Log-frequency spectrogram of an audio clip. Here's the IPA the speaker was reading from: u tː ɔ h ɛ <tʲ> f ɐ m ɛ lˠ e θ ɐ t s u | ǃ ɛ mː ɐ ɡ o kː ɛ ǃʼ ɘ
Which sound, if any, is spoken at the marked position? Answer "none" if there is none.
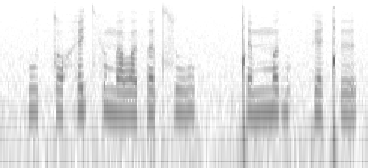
tʲ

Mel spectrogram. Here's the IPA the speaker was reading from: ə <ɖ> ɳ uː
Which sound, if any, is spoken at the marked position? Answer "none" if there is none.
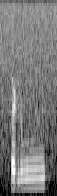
ɖ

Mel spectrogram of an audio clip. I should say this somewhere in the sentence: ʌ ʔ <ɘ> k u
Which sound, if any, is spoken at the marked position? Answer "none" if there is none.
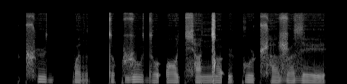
ʉ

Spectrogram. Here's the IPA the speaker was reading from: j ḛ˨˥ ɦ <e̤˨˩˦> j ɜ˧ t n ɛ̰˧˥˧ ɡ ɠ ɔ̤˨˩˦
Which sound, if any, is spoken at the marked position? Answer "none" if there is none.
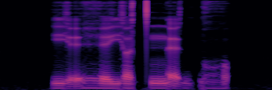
e˨˩˦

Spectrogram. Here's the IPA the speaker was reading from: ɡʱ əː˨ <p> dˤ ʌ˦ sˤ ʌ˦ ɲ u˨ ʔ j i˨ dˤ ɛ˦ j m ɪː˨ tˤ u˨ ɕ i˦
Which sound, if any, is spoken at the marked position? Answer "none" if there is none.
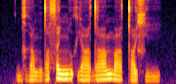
m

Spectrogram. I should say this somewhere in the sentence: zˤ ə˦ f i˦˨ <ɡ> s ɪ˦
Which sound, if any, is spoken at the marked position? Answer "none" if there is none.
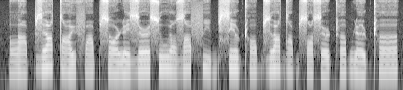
b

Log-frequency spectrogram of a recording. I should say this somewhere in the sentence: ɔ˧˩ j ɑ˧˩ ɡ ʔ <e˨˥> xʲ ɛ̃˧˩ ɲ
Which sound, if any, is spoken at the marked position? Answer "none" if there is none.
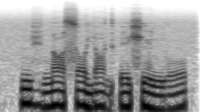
e˨˥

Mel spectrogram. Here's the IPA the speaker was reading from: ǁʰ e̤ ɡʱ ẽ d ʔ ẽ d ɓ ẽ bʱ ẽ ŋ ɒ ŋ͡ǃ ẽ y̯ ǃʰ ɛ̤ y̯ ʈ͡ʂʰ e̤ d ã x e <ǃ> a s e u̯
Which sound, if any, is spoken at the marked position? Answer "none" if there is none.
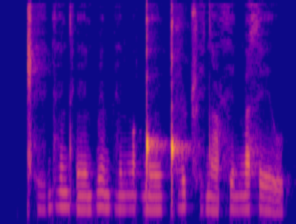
ŋ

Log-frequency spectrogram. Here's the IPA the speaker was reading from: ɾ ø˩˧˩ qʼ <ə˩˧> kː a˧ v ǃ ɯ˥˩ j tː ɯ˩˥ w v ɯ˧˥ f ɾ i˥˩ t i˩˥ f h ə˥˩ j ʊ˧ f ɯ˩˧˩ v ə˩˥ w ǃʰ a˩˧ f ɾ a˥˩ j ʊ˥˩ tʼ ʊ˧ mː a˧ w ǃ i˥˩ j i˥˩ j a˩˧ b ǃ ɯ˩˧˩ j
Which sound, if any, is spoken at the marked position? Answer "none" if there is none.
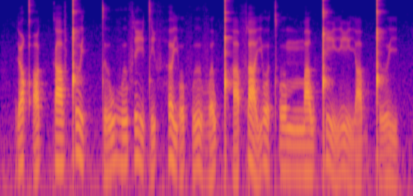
ʊ˩˧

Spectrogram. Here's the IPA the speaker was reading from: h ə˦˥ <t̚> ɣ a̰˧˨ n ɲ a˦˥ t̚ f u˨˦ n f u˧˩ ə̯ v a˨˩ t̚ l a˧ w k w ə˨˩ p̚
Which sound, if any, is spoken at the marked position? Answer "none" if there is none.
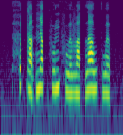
p̚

